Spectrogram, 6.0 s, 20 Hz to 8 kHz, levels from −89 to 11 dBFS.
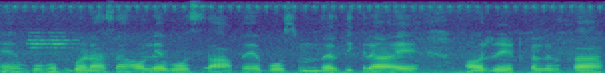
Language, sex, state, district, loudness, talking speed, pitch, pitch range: Hindi, female, Odisha, Sambalpur, -17 LUFS, 180 wpm, 180 Hz, 170-185 Hz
